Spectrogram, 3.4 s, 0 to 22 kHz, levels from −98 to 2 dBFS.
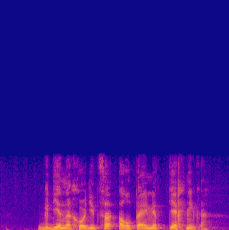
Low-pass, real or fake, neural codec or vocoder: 7.2 kHz; real; none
